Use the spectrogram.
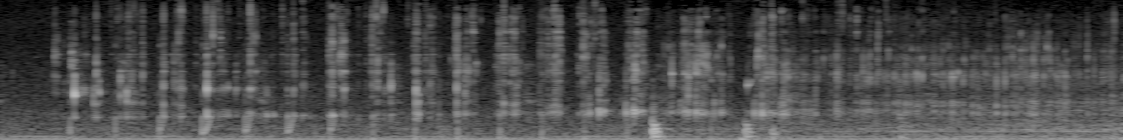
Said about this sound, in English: So it's quite a light beer. Pours a bit like lager.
